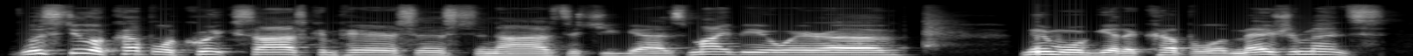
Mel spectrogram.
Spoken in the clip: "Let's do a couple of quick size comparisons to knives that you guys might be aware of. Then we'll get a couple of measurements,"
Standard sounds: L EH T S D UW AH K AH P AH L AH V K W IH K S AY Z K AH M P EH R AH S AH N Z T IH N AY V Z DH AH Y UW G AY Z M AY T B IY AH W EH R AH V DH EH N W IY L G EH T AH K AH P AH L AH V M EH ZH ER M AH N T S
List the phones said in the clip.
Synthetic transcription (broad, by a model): L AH T S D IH AH K AH P L AH V K W IH K S AY Z K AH M P EH R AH S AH N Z T IH N AY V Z DH AH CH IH G AY Z M AY T B IY AH W EH R AH V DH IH N W IY L G EH T AH K AH P L AH V M EH ZH ER M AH N T S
